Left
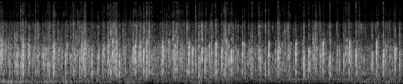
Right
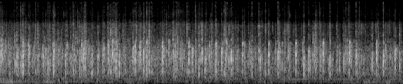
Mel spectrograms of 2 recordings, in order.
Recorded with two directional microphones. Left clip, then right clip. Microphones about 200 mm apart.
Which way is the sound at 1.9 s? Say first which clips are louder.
Left 1 dB; centre (ahead or behind).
